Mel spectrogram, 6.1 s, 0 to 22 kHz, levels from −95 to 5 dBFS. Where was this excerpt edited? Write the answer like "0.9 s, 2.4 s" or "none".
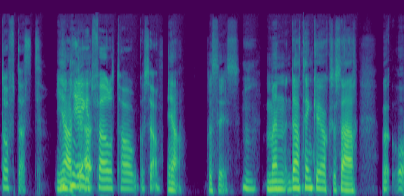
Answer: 2.4 s, 3.9 s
